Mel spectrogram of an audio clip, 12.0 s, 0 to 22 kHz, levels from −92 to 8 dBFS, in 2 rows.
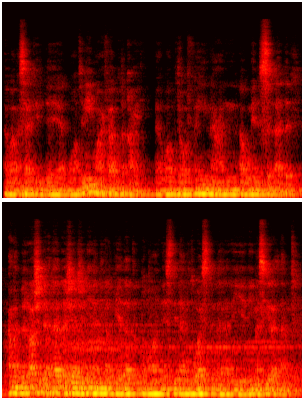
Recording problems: off-mic speech; far
echo of what is said; noticeable; from 6 s on; 300 ms later, 15 dB below the speech
room echo; noticeable; dies away in 0.9 s

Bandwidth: 15 kHz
